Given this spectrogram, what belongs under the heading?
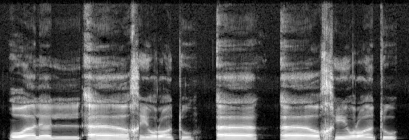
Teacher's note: آ کو لمبا کریں گے 1 الف کے برابر، آ کے اوپر کھڑی زبر ہے اور یہ مد اصلی ہے۔ خا حروف مستعلیہ میں سے خا کو موٹا پڑھا جائے گا اور را کے اوپر فتحہ ہے، را کو موٹا پڑھا جائے گا۔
